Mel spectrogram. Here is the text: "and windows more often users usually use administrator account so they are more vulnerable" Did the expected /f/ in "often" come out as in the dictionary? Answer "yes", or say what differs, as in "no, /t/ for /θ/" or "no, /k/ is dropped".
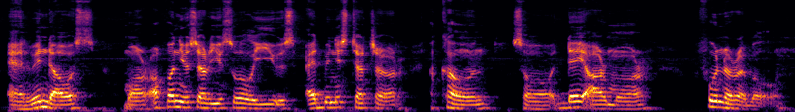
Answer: no, /p/ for /f/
